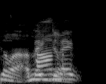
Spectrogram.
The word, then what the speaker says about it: amygdala: Amygdala, right? – Yeah, I think it's Amygdala.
